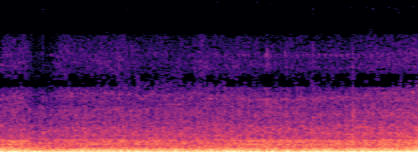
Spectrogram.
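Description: Tata truck's diesel engine running steadily under way, heard loud and low inside the cab, which sits right on top of the engine.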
